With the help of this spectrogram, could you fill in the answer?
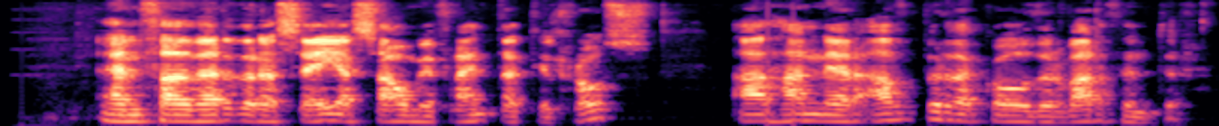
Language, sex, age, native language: Icelandic, male, 60-69, Icelandic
